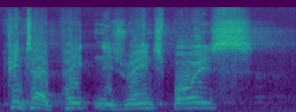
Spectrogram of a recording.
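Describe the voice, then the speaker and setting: A man's voice: a little high, steady tone, slow pace, a bit bright, rough recording. An Australian man presenting as a historian in an informal slide-show talk, casual and dryly humorous. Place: convention presentation room, speaking at a microphone.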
